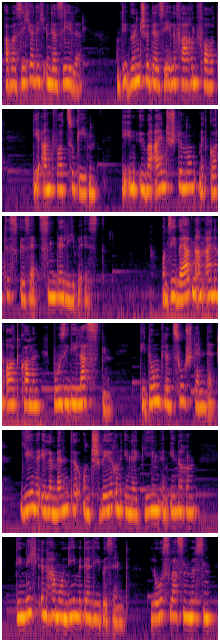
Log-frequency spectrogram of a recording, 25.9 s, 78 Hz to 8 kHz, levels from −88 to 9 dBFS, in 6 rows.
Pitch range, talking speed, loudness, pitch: 200-225 Hz, 130 wpm, -22 LUFS, 215 Hz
